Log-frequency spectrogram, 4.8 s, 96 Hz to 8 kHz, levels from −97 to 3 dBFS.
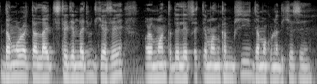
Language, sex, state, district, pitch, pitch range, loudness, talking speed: Nagamese, male, Nagaland, Kohima, 130 Hz, 125-135 Hz, -17 LUFS, 250 wpm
